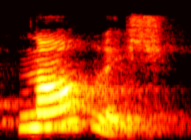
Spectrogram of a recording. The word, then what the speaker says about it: knowledge: dụ không nhỉ nào Ví dụ này two syllable ns We normally stress on the first level knowledge hai âm tiết knowledge knowledge nhớm âm tiết thứ nhất ạ kiến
